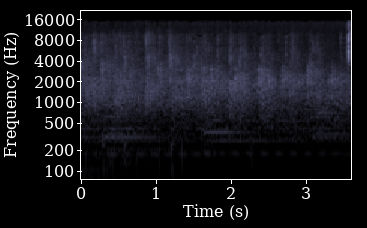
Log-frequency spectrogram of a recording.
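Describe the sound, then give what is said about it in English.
A large group claps steadily and continuously as a hand clap of thanksgiving to the Lord, a dense, even wash of applause for several seconds without pause or spoken words. “Oh, come on, let's give the Lord a hand clap of thanksgiving today.”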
